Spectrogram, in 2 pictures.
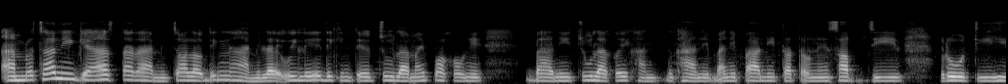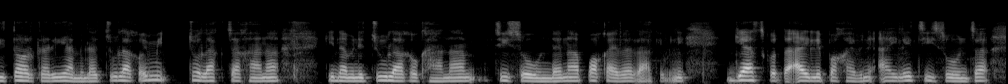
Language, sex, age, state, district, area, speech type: Nepali, female, 45-60, West Bengal, Darjeeling, rural, spontaneous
